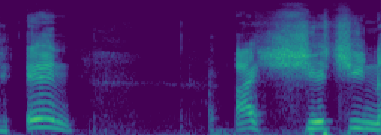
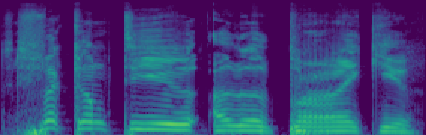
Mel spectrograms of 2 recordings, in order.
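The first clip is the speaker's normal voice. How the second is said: put-on German accent; 3 semitones lower than usual. Shown as a demonstration. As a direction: threaten in a mock German accent. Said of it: "Say it in your German accent".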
